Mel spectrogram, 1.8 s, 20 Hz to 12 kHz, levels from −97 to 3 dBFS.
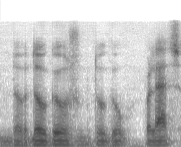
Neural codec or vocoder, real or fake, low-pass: codec, 16 kHz, about 1 kbps, DyCAST, with the encoder's durations; fake; 7.2 kHz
